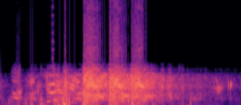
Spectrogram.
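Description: Police fire a rapid volley of gunshots at a man running away during an attempted arrest: several sharp, loud cracks in quick succession, with three especially harsh bursts in the middle, over indistinct voices and noise.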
